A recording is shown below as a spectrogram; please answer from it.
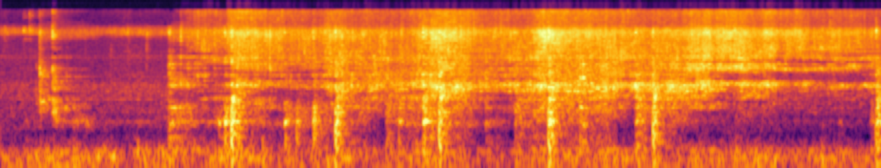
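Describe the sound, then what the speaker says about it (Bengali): Onions frying with ginger garlic paste in a pan for a catla fish stew, a steady close sizzle broken by repeated scraping strokes of a spoon stirring through the mixture. "এটা আদা রসুনের সঙ্গেই ভালোভাবে আমি কষিয়ে নেব পেঁয়াজটার সাথে আদা রসুনের সঙ্গে"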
